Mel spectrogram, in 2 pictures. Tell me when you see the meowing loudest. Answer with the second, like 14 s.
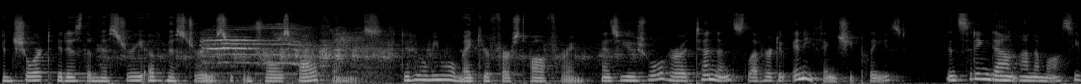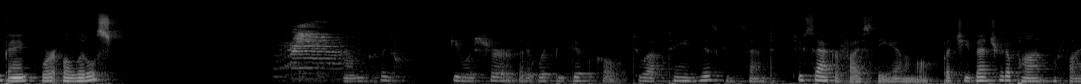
2 s.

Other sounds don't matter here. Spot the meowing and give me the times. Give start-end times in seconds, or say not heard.
1.9-3.2, 13.7-14.8.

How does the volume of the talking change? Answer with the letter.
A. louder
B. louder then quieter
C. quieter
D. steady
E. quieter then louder
C.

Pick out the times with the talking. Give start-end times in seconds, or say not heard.
0.0-11.9, 14.2-21.5.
